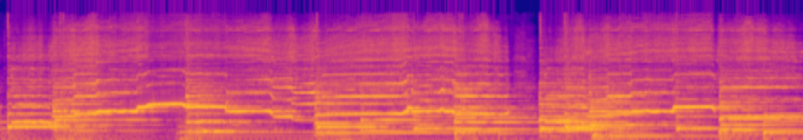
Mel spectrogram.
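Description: Pan flute playing a slow melody of long held notes that slide between pitches, over a soft sustained backing. The phrase breaks off briefly about two-thirds of the way through, then carries on.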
